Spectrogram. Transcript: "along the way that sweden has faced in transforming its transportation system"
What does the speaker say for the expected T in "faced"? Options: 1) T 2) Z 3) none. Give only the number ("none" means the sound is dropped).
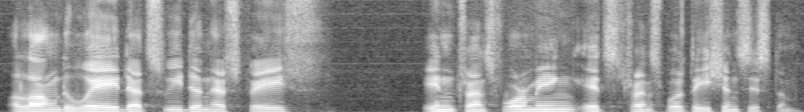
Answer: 3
